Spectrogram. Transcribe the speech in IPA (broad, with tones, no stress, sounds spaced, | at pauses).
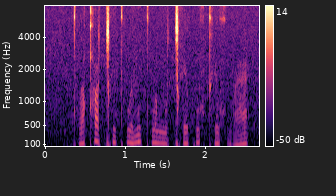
kʷʰ e˩˧ qʰ u˦˨ ǀʰ i˦˨ kʷʰ e˦˨ v u˥ kʷʰ a˥ ŋʷ ə˧˥ ǀʰ e˧˥ kʷ i˥ xʷ kʰ e˧˥˧ xʷ ɡʷ æ˩˥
